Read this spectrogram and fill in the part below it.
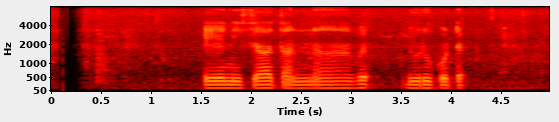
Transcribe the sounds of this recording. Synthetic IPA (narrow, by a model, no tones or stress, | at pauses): eːnisaːt̪a̰nːaːʋə | d̪uɾukoʈə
